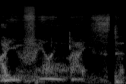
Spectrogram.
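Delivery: smooth, soft, breathy ASMR whisper. A co-host does a five-second bit for Jess in a smooth ASMR voice. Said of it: "It's A S M R".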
